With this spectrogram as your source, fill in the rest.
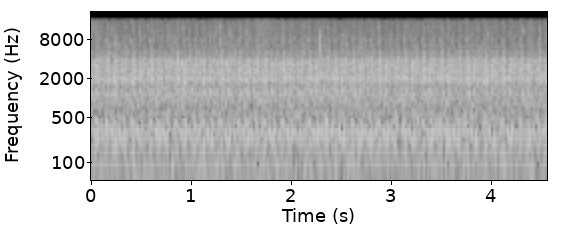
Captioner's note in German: Motor grollt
